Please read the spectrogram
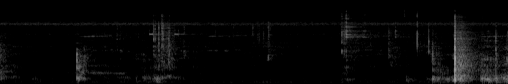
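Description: Scattered clicks and light knocks from a Hioki clamp meter and its test leads being handled as the lead plug is pushed into the meter's sockets. A sharp click about four and a half seconds in is the loudest.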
